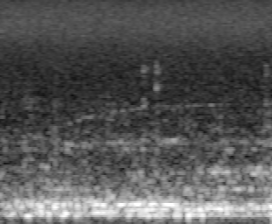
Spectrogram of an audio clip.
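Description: Faint steady background noise with a low hum: room tone, with no distinct sound event.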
